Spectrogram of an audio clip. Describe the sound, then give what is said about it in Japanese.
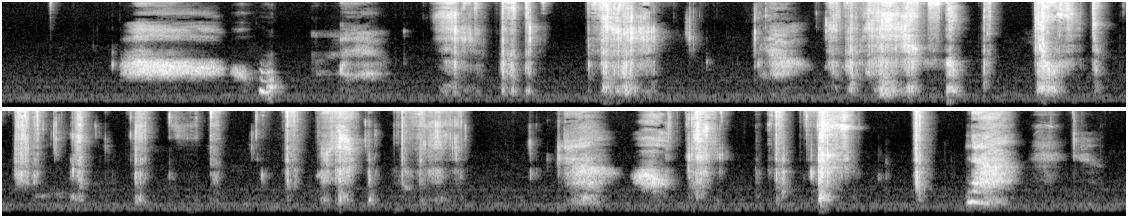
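Wet sounds of sucking and licking a penis in sexual roleplay, starting with the pre-cum at the tip, come in irregular bursts of smacks and slurps over a steady low hum, with no talking. “早くしゃぶってほしいって顔してるね。まずは、先っぽの我慢汁から。”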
